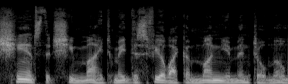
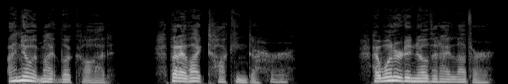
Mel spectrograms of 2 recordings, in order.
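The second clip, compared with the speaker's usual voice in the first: lightly voiced woman; 7 semitones higher than usual. A narrator's reading. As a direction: voice Sarah gently, a bit higher. Sarah's quoted lines.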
